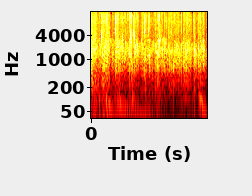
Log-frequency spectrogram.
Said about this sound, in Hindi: आपके लिए जोरदार तालियां पहले एक बार मेरी तरफ से।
